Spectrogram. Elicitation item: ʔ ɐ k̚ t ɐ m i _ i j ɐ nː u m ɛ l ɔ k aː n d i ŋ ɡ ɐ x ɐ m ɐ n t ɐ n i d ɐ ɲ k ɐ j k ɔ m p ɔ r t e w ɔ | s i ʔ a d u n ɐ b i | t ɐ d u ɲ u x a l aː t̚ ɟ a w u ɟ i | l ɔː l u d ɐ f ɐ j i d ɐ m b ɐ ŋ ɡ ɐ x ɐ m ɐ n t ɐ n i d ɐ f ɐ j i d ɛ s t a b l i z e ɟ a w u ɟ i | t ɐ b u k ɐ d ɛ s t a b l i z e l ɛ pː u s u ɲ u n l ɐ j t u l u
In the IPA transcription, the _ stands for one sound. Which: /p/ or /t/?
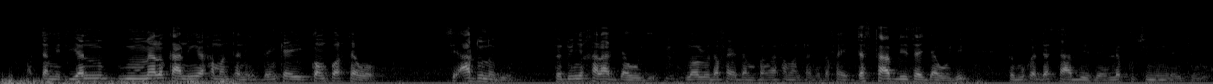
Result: t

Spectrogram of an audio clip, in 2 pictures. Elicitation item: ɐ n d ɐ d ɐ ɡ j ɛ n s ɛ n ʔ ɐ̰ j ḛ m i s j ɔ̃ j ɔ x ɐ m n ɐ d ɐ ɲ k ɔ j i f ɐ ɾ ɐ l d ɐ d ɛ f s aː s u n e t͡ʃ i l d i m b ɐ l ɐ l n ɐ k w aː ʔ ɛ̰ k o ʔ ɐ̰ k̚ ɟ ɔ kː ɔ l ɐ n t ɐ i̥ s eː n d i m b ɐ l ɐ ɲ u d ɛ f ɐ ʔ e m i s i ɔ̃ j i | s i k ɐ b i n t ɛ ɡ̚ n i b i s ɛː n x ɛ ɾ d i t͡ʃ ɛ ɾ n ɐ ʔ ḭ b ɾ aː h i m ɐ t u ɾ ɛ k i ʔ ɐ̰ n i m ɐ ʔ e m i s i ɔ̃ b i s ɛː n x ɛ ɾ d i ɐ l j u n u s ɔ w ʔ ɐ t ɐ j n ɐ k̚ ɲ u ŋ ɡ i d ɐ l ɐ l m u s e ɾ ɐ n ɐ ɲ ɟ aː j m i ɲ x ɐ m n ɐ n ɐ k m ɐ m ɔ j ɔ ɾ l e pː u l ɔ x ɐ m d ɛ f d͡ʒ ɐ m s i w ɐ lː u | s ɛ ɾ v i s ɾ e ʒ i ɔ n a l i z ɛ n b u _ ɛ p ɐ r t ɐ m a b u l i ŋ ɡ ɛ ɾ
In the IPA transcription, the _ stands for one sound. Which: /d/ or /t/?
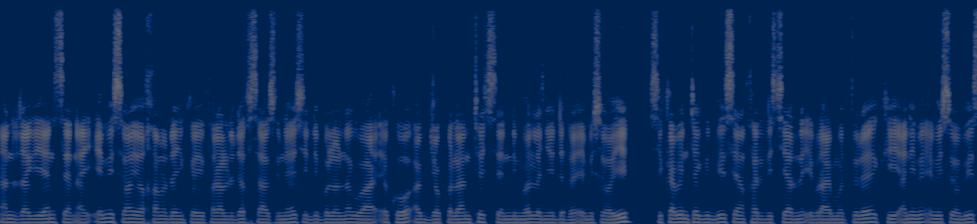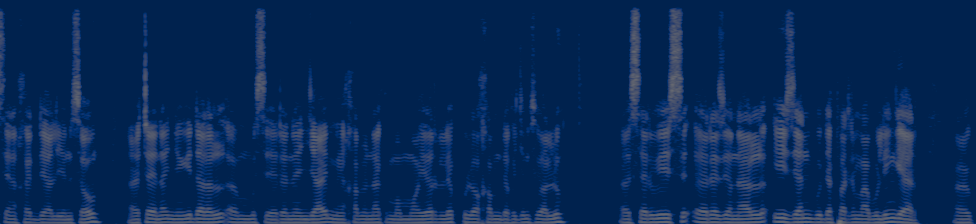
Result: d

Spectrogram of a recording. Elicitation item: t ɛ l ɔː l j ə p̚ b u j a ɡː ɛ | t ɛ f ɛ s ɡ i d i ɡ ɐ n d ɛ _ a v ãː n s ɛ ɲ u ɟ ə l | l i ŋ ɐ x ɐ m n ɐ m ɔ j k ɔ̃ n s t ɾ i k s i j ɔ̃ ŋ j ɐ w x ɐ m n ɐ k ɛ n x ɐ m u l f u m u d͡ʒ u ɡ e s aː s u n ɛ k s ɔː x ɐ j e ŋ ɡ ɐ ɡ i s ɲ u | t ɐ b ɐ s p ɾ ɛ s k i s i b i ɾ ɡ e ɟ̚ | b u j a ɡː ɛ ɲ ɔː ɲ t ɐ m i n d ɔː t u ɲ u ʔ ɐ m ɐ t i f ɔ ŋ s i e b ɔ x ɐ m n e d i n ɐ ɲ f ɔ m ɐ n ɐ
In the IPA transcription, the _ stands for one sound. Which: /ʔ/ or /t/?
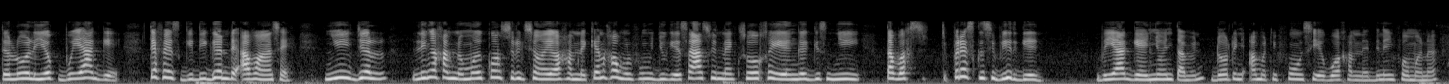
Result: ʔ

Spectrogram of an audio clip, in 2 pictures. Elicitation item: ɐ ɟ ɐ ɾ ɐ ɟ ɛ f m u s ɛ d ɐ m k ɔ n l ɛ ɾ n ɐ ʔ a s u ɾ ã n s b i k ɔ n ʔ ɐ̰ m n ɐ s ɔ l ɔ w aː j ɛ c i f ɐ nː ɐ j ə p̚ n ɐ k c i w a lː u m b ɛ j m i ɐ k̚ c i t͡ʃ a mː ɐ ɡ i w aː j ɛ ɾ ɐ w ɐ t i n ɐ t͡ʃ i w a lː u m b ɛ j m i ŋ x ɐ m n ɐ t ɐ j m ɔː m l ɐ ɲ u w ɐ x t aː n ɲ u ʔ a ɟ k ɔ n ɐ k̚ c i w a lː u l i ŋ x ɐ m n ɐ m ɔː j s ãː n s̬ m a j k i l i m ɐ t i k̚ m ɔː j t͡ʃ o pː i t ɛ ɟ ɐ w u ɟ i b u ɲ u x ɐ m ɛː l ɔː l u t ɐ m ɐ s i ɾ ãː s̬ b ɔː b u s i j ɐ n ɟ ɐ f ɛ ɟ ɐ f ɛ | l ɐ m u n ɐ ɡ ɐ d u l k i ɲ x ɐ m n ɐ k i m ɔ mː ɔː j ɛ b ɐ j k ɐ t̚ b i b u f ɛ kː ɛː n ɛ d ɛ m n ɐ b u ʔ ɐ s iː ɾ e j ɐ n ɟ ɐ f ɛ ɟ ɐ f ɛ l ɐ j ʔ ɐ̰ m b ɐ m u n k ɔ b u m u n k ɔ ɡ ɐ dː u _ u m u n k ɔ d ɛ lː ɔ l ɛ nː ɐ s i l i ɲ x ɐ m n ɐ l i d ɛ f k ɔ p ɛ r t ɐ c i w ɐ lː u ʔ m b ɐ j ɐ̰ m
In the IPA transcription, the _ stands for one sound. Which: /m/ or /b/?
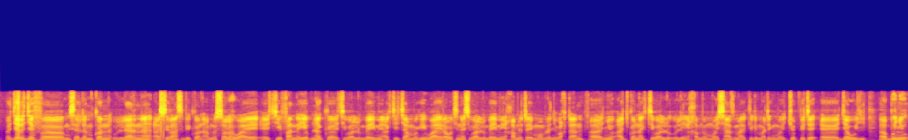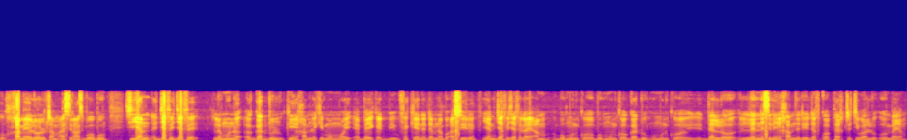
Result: m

